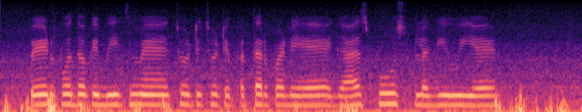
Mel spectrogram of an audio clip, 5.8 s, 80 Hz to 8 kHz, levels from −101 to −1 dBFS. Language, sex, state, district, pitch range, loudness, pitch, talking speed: Hindi, female, Rajasthan, Barmer, 205-225 Hz, -21 LUFS, 215 Hz, 165 wpm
